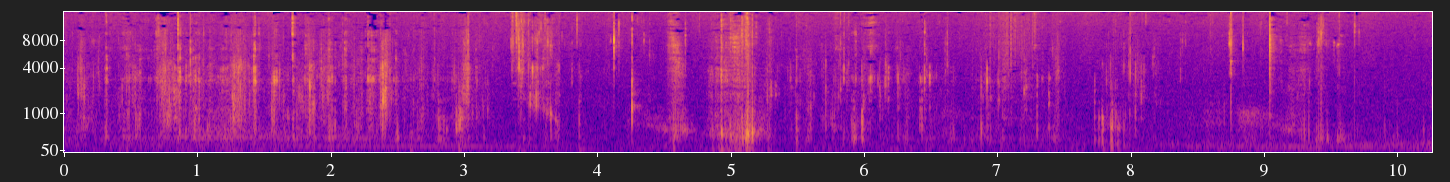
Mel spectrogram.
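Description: Close-miked eating sounds: wet chewing and biting of soft eggs, cheese and noodles in spicy soup, with small clicks of chopsticks and a metal spoon in the bowl. There is one louder thump about five seconds in.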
